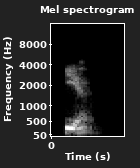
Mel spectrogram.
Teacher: Fia, aqui a gente tem então o V com som de F, Fia, e esse R no fim puxando para o A de novo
